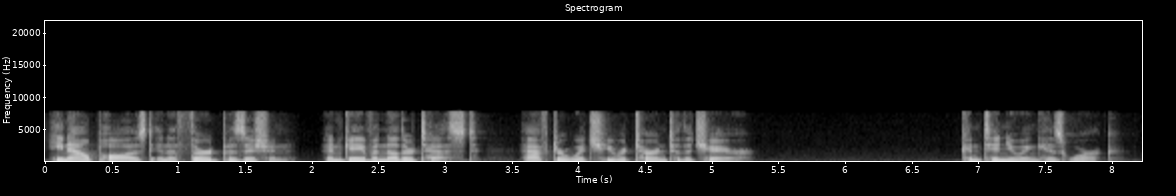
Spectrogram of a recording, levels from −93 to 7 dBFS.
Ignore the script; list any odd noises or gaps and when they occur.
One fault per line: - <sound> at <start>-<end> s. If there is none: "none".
none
